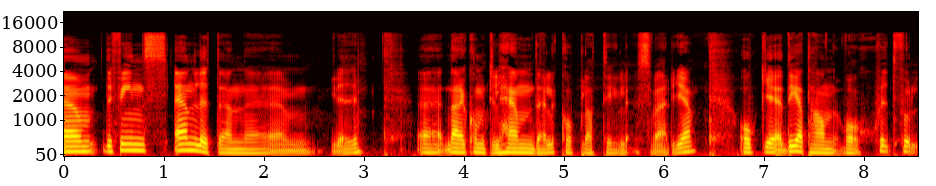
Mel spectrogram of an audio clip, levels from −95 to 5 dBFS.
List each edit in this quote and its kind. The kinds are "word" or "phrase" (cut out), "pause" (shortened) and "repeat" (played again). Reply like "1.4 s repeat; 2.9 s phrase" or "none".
2.7 s word

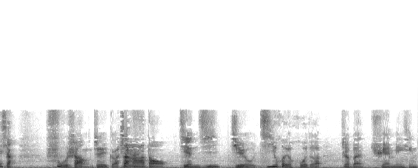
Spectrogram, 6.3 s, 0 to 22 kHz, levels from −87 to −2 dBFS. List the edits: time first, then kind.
1.8 s word

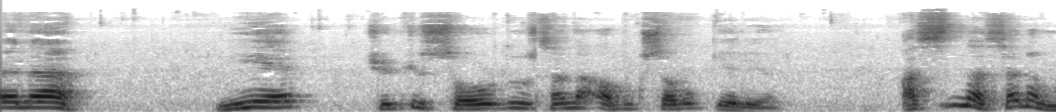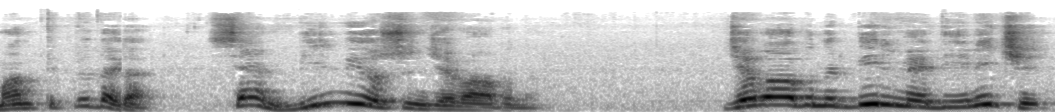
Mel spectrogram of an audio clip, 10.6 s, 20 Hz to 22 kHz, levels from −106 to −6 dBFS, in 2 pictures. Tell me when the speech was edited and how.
2.7 s word; 5.9 s word

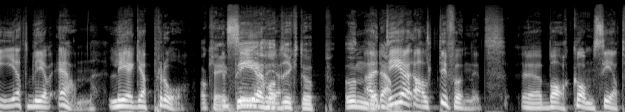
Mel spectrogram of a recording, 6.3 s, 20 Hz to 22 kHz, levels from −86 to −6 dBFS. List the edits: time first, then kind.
1.9 s pause; 2.3 s phrase; 4.1 s word

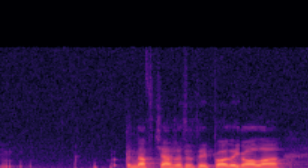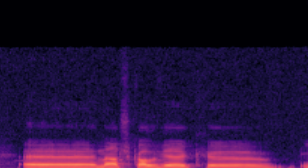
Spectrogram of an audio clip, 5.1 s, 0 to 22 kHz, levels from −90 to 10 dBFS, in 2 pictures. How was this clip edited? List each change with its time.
1.5 s word; 2.0 s word

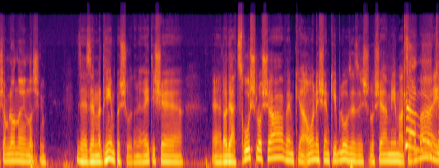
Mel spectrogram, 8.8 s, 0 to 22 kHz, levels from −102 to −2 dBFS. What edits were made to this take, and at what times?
none

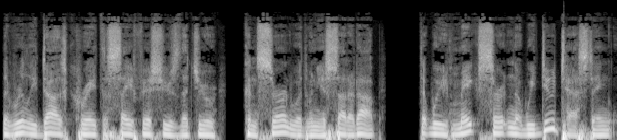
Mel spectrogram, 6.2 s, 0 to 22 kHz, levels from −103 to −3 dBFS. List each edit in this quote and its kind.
none

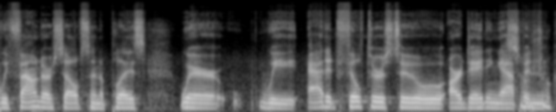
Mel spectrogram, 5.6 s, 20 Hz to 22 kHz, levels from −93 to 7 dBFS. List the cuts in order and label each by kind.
2.5 s word

